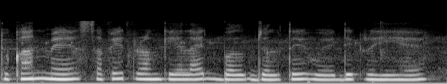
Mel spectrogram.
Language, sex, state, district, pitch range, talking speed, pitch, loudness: Hindi, female, Arunachal Pradesh, Papum Pare, 225-245 Hz, 160 wpm, 240 Hz, -14 LUFS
